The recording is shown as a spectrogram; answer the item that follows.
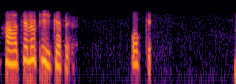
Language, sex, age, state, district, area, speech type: Dogri, female, 18-30, Jammu and Kashmir, Reasi, rural, conversation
